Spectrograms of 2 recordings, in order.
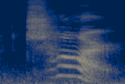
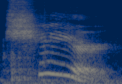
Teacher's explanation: i definitely hear an a with an er right after it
